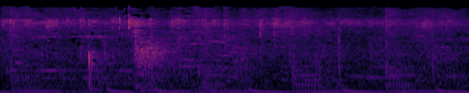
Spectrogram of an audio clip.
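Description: Background music with a steady beat and a low bass line.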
